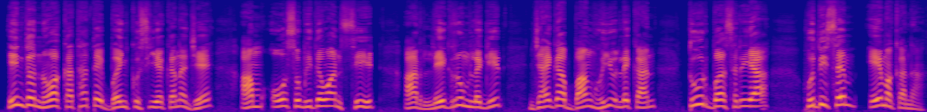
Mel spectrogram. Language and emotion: Santali, angry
